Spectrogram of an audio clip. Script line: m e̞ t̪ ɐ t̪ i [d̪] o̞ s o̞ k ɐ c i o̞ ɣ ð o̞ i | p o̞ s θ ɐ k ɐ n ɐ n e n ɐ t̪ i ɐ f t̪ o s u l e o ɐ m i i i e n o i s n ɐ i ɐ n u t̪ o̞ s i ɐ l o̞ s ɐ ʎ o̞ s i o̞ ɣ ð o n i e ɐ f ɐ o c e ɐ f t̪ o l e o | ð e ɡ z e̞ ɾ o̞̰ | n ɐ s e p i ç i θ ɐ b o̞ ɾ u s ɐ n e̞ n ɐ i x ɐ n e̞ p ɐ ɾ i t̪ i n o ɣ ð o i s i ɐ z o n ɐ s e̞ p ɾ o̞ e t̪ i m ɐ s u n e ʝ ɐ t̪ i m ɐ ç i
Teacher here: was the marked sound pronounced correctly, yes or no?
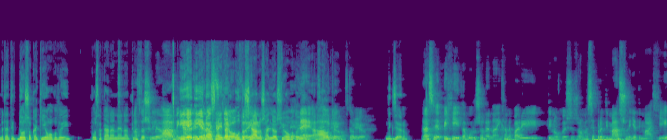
yes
